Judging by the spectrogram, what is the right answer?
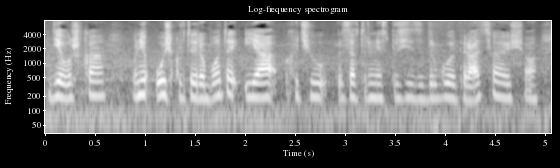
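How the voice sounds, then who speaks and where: A woman is speaking. The sound is dry with no echo, over light background noise. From Moscow, Russia; Russia. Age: 20s. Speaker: reality TV personality; blogger. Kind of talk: live stream chat with viewers. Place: garden. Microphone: lapel.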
